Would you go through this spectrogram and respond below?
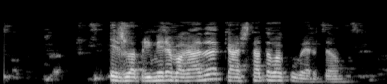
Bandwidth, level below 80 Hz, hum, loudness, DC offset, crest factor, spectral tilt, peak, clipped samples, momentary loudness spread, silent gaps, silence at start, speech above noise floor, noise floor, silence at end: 7.8 kHz; -56 dBFS; none; -14 LUFS; under 0.1%; 16 dB; -5 dB/octave; -2 dBFS; under 0.1%; 12 LU; none; 0.05 s; 24 dB; -40 dBFS; 0.4 s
